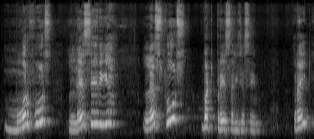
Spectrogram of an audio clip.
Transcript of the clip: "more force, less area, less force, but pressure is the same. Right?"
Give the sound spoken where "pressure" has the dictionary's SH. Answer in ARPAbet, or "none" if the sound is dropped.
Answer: S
